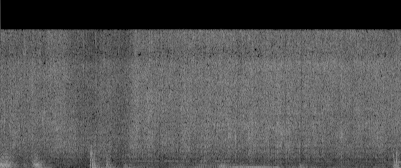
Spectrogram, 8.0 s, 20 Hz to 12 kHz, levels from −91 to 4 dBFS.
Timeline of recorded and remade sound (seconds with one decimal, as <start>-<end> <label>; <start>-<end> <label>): 0.0-6.5 recorded; 6.5-7.1 remade; 7.1-8.0 recorded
